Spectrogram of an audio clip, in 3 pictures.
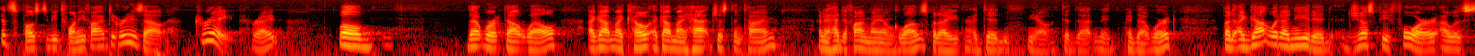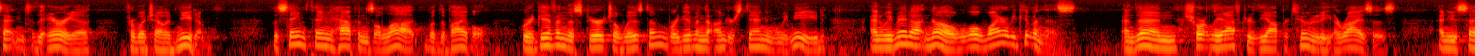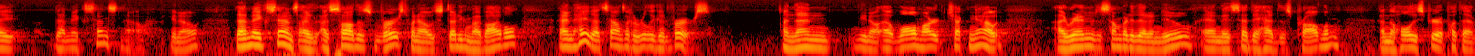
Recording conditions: large echoing room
